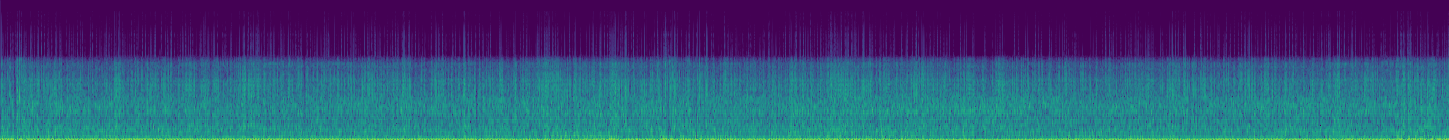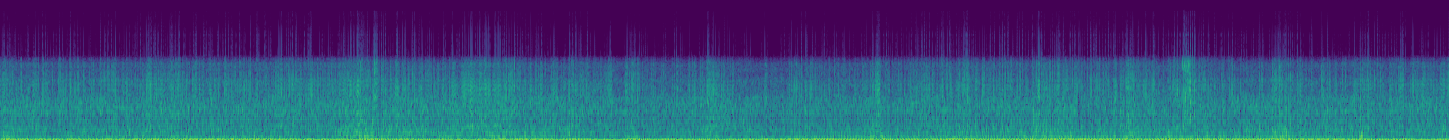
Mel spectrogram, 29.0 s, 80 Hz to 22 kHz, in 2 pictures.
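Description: Suzuki SX4's four-cylinder engine, breathing through a K&N Apollo cold-air intake, running at a steady cruise under a haze of road and tyre noise. The low engine hum shifts a few times.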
